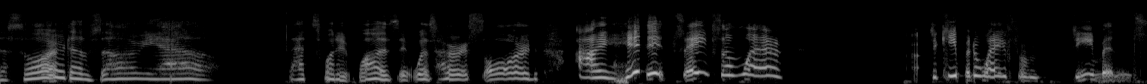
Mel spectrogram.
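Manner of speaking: very quiet, barely voiced, one word drawn out. A game master voices Lulu answering the group, Lulu speaking very quietly. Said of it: "she very quietly is like".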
